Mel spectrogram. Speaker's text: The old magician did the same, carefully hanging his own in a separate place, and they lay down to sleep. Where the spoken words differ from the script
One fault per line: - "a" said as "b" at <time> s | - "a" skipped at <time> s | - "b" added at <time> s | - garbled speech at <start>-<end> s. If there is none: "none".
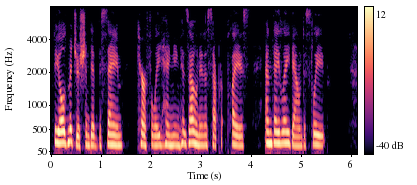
none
